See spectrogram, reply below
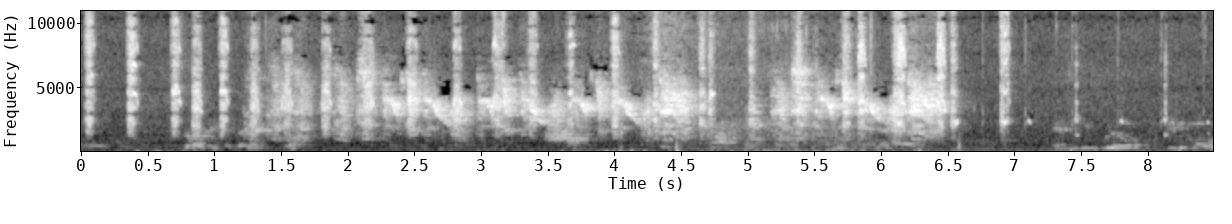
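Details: Two hand-fed zebra finch chicks, aged four and three days, begging while being fed by hand: rapid, scratchy high chirps repeated about three times a second, with some soft handling noise and faint speech in the background.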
